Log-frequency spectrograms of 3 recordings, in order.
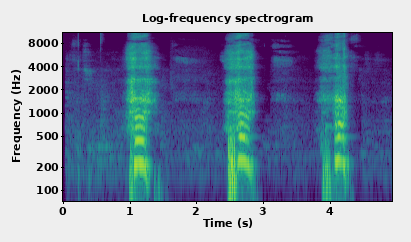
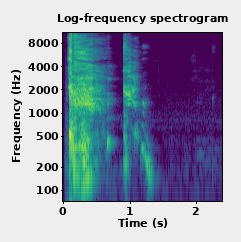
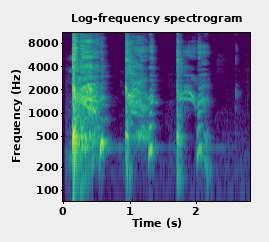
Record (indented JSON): {
  "exhalation_length": "4.9 s",
  "exhalation_amplitude": 27149,
  "exhalation_signal_mean_std_ratio": 0.36,
  "cough_length": "2.4 s",
  "cough_amplitude": 32768,
  "cough_signal_mean_std_ratio": 0.38,
  "three_cough_length": "2.8 s",
  "three_cough_amplitude": 32768,
  "three_cough_signal_mean_std_ratio": 0.38,
  "survey_phase": "beta (2021-08-13 to 2022-03-07)",
  "age": "45-64",
  "gender": "Female",
  "wearing_mask": "No",
  "symptom_cough_any": true,
  "symptom_runny_or_blocked_nose": true,
  "symptom_shortness_of_breath": true,
  "symptom_fatigue": true,
  "symptom_fever_high_temperature": true,
  "symptom_headache": true,
  "symptom_change_to_sense_of_smell_or_taste": true,
  "symptom_onset": "5 days",
  "smoker_status": "Never smoked",
  "respiratory_condition_asthma": false,
  "respiratory_condition_other": false,
  "recruitment_source": "Test and Trace",
  "submission_delay": "2 days",
  "covid_test_result": "Positive",
  "covid_test_method": "RT-qPCR"
}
